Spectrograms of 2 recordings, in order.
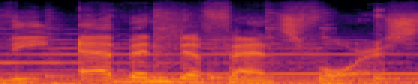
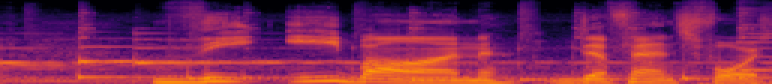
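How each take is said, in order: First: The first word is said in a relaxed, flowing way. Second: The first word is carefully enunciated. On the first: "it flows so much better to say Eben Defense Force" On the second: "The Ebon, you have to, like, enunciate the E"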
